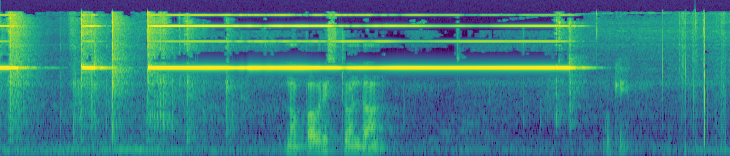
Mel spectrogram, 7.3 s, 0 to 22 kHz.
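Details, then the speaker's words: DIY Arduino ventilator prototype with SpO2, heart rate and temperature sensors at power-on, no finger in the sensor (heartbeat 5, SpO2 0): loud steady high-pitched buzzer alarm, with brief talk and laughter nearby. "there is no finger inside of the sensor though so it will automatically giving buzzer alarm"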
